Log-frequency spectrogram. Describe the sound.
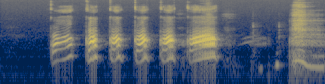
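A woman imitates a duck, letting out a quick run of five or six nasal quacks in a steady rhythm, followed by a short voiced sound. Fairly loud.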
